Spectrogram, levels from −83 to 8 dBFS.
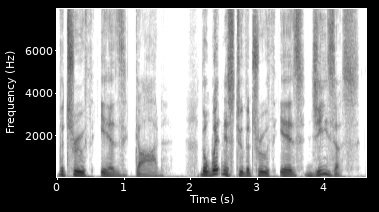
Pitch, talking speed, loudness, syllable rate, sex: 125 Hz, 140 wpm, -18 LUFS, 3.5 syllables/s, male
